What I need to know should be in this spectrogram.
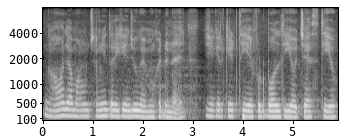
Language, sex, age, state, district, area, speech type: Sindhi, male, 18-30, Maharashtra, Thane, urban, spontaneous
